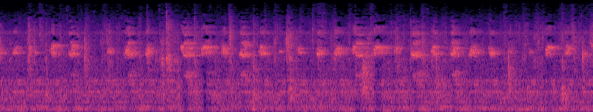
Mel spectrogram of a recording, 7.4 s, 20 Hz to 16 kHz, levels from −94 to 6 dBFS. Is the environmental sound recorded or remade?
recorded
